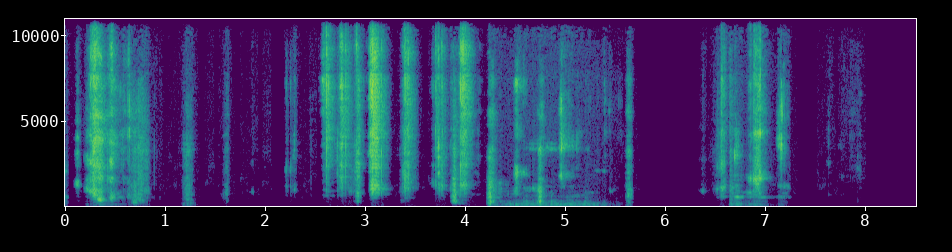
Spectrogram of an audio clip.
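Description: Crunching and chewing of a whole fuchka (pani puri) in the mouth: the crisp fried puri shell cracks as it is bitten, followed by wet chewing in irregular bursts, loudest just after the start and again about three seconds in.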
